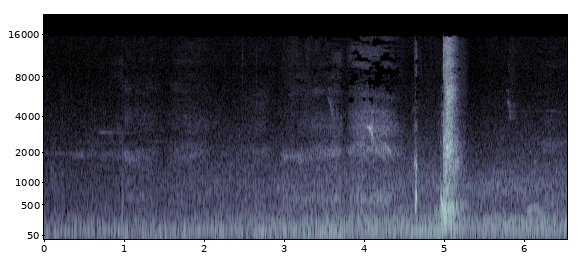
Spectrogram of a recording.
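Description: A person sneezing once, loudly and close to the microphone, about five seconds in. It is preceded by faint high chirps and a short sharp click.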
